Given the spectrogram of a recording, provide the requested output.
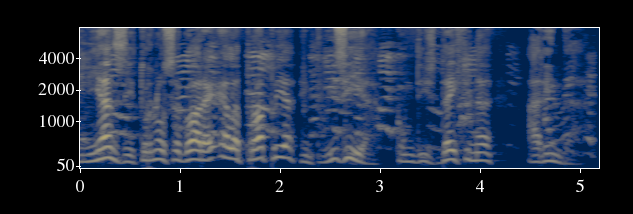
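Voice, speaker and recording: Over noticeable background noise, a high-pitched man speaks at a fairly slow pace with very wide pitch swings. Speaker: news reporter. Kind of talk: news reading. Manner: formal, steady.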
